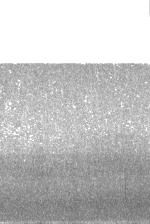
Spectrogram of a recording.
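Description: Irish Sea waves at Holyhead in North Wales make a steady, faint wash of surf mixed with wind rumbling against the microphone, with no voices.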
